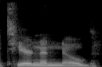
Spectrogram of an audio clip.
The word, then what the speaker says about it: Tir Na Nog: It is pronounced Tir, T-E-A-R, Na, N-A-H, Nog, N-O-G-U-E. So Tir Nanog.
